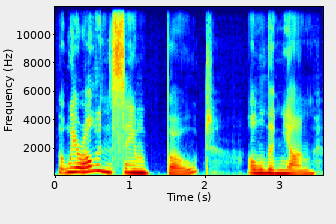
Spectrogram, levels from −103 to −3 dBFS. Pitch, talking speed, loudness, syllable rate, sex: 260 Hz, 185 wpm, -13 LUFS, 4.3 syllables/s, female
